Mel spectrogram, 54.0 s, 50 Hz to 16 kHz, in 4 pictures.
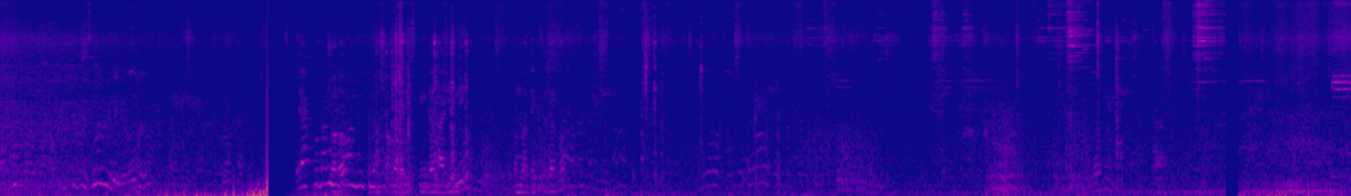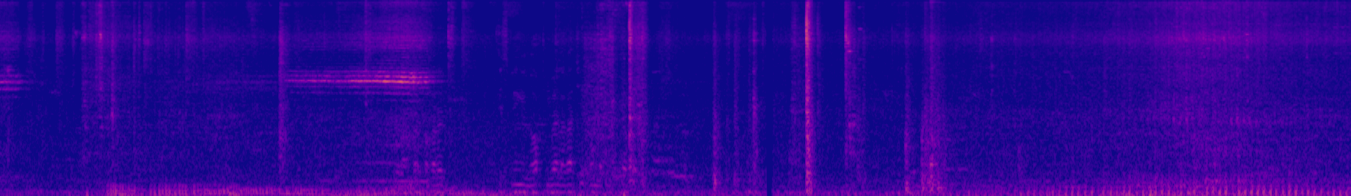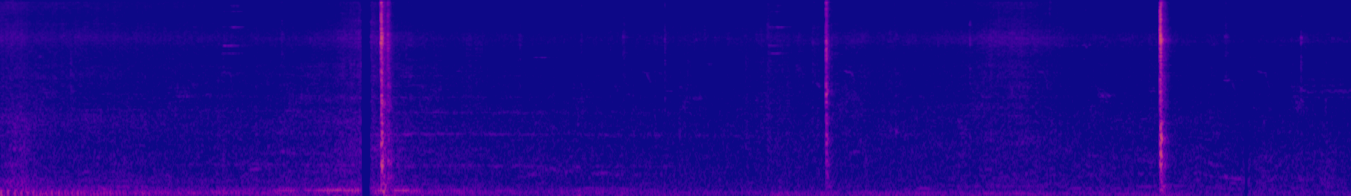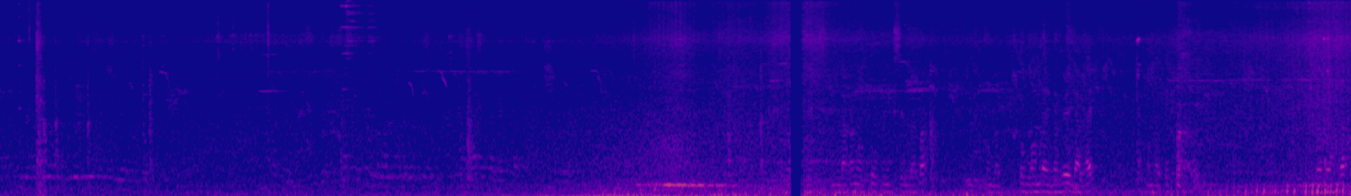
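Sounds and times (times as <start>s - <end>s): passing vehicle engine: 23.7s - 28.7s, 29.6s - 31.6s, 46.3s - 48.4s.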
